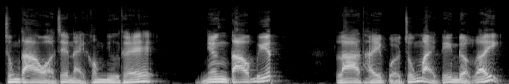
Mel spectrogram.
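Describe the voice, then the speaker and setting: A man doing a gruff, low old shaman. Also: expressive, measured pace, bright, forceful tone, heavily acted. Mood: weary. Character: gruff older male mountain shaman, worried.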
